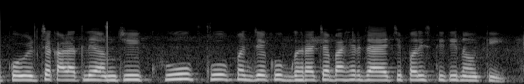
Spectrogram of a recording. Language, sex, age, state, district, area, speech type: Marathi, female, 45-60, Maharashtra, Buldhana, rural, spontaneous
